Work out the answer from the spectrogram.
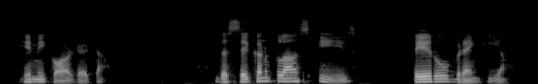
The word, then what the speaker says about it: Pterobranchia: The second class is Pterobranchia. The P is silent here. Pterobranchia.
